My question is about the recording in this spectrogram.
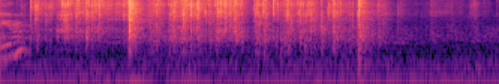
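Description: Trading cards being handled: a papery rustle of card stock sliding and shuffling, with two light taps, about a second in and near three seconds.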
